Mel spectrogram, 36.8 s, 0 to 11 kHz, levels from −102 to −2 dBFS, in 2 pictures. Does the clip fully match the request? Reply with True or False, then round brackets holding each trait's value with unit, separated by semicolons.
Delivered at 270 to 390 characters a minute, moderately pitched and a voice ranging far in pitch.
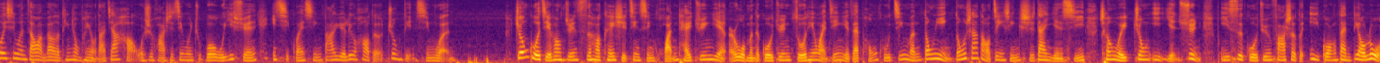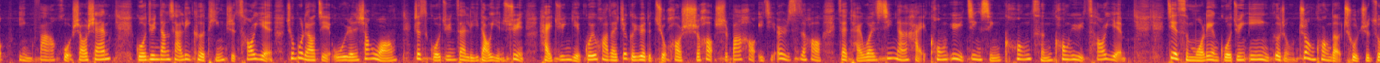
False (305 characters per minute; 180 Hz; 5.0 semitones)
